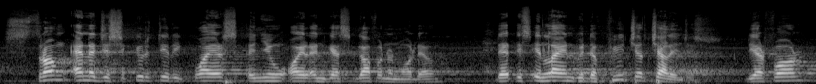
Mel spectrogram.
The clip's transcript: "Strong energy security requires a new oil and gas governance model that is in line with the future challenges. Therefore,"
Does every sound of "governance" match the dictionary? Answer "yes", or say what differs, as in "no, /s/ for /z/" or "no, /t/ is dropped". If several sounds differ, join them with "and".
no, /s/ is dropped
